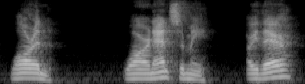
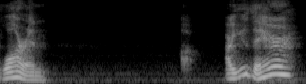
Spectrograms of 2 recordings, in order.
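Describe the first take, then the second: First: Louder, calling into the phone; desperate shout. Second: Calling down, desperate. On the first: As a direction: shout down the line for an answer. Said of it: "shouted, and screamed". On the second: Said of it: "again I called down". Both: Acted.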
